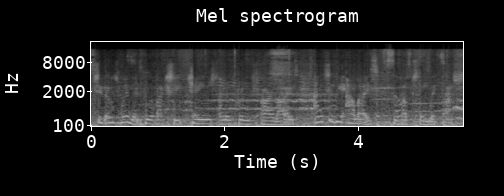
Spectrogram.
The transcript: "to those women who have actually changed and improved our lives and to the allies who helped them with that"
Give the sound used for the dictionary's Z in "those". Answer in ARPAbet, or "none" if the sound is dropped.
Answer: Z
